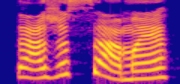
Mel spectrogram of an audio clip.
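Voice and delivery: high, drawn-out creaky grumble; grumbling fire elemental. A narrator's reading. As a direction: grumble in the little spirit's high voice. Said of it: "буркнула Стелла". (ворчливо, высоким скрипучим голосом)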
